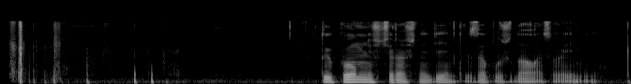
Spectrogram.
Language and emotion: Russian, neutral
